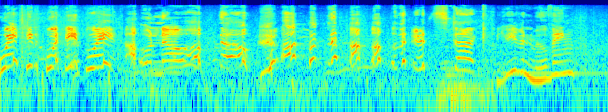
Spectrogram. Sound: laughter

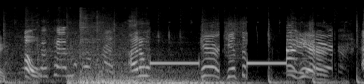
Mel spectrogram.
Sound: beep

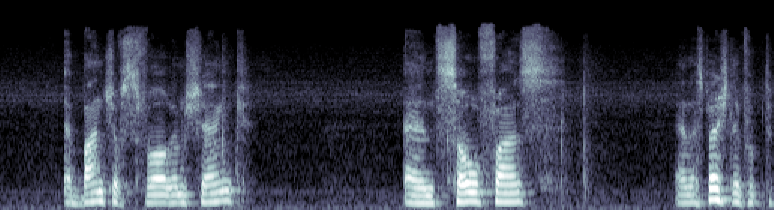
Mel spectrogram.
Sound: non-english

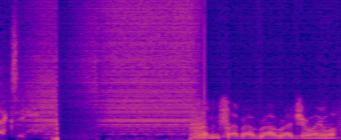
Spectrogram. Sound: plane engine buzzing

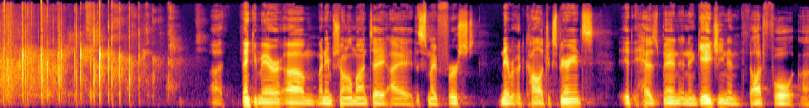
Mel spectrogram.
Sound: applause

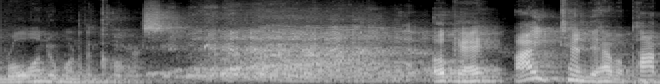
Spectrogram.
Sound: audience laughs

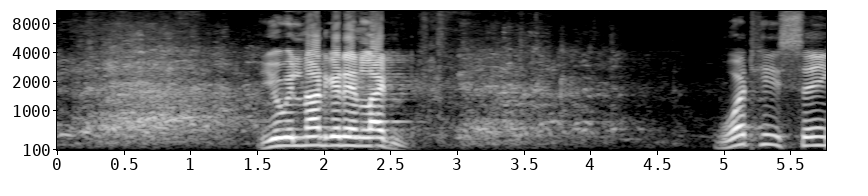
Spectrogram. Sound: laughter

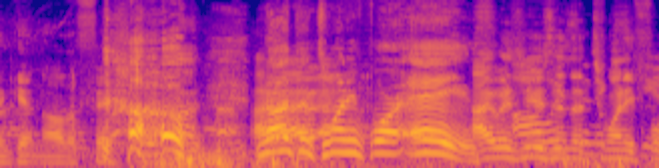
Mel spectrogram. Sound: laughs

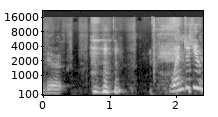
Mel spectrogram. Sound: laughs

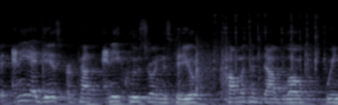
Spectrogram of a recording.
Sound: type write clacking

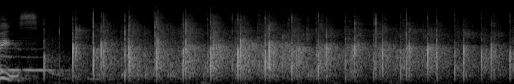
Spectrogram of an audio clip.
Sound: audience applauding

